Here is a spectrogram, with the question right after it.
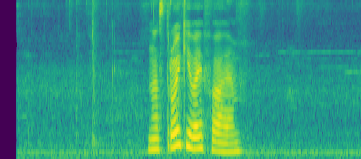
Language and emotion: Russian, neutral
